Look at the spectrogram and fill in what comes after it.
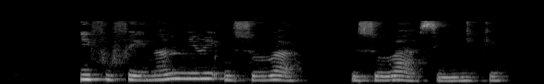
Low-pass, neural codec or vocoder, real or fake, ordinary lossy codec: none; none; real; none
